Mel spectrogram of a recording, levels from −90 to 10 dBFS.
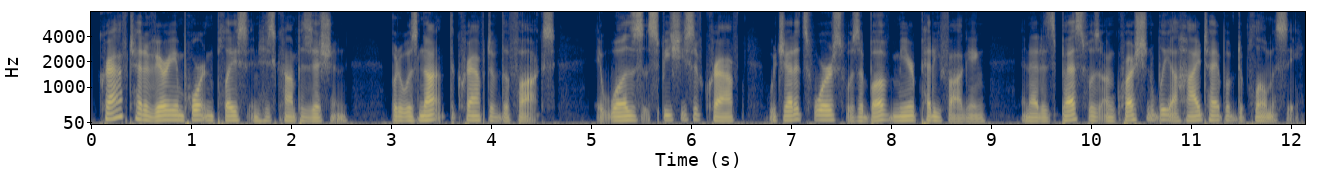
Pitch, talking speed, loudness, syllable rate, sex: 110 Hz, 210 wpm, -21 LUFS, 6.1 syllables/s, male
